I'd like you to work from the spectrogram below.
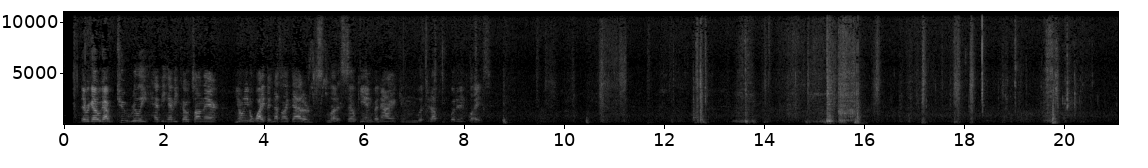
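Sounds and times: wooden knocks and scraping: 19.6 - 20.2.

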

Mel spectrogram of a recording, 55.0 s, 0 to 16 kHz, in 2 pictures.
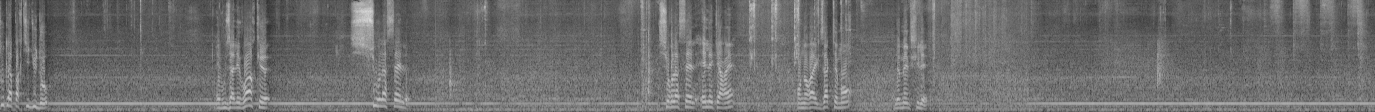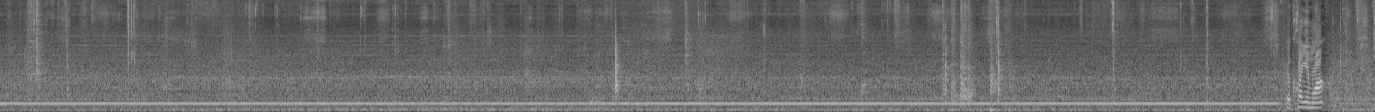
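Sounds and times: kitchen machine hum: 0.0 - 55.0.

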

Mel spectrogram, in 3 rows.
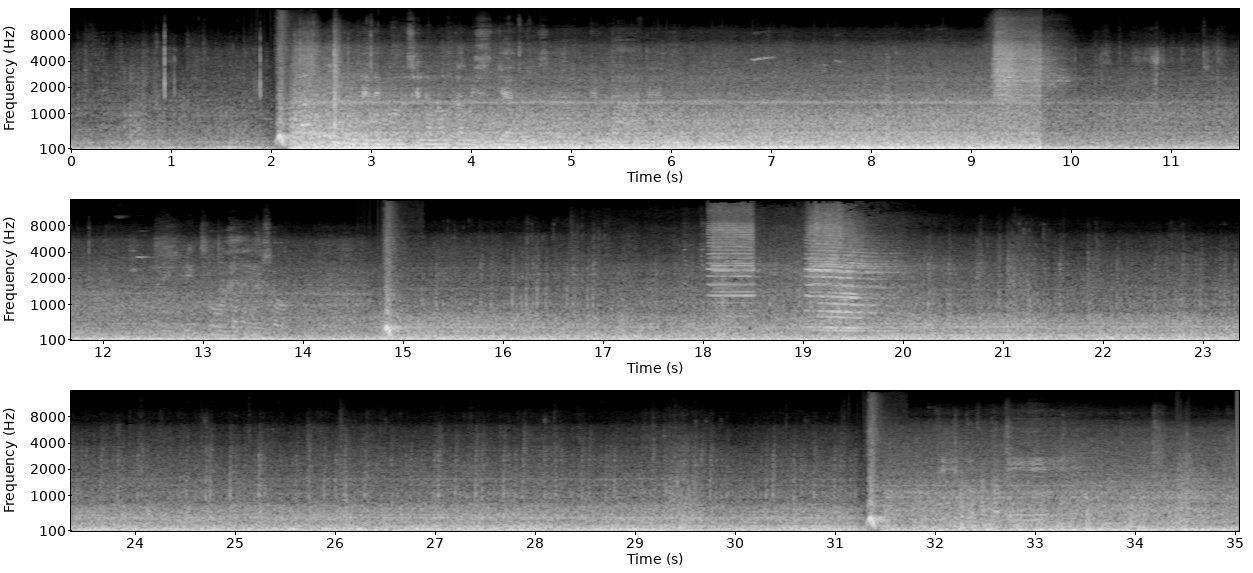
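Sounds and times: bus engine and road rumble: 0.0 - 35.0
vehicle horn: 18.0 - 20.3.

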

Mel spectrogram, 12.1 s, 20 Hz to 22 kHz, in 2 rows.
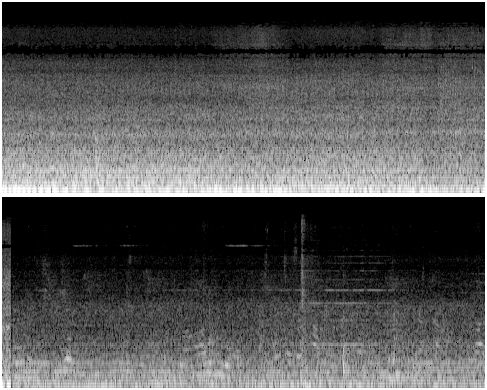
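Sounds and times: diesel engine rumbling: 0.0 - 6.6.

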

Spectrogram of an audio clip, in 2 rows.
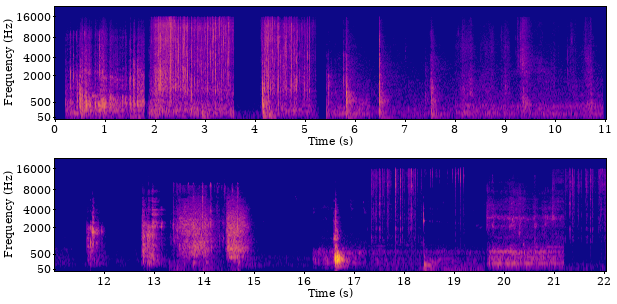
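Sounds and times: fruit flesh tearing: 21.2 - 22.0.

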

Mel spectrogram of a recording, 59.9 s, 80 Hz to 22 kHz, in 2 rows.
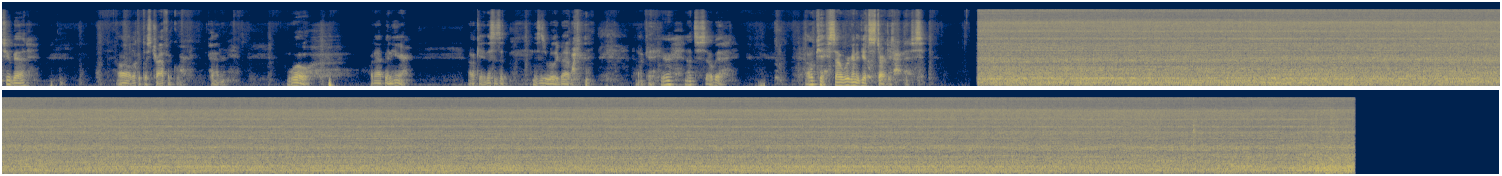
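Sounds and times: carpet extractor vacuum roar: 19.5 - 57.0.

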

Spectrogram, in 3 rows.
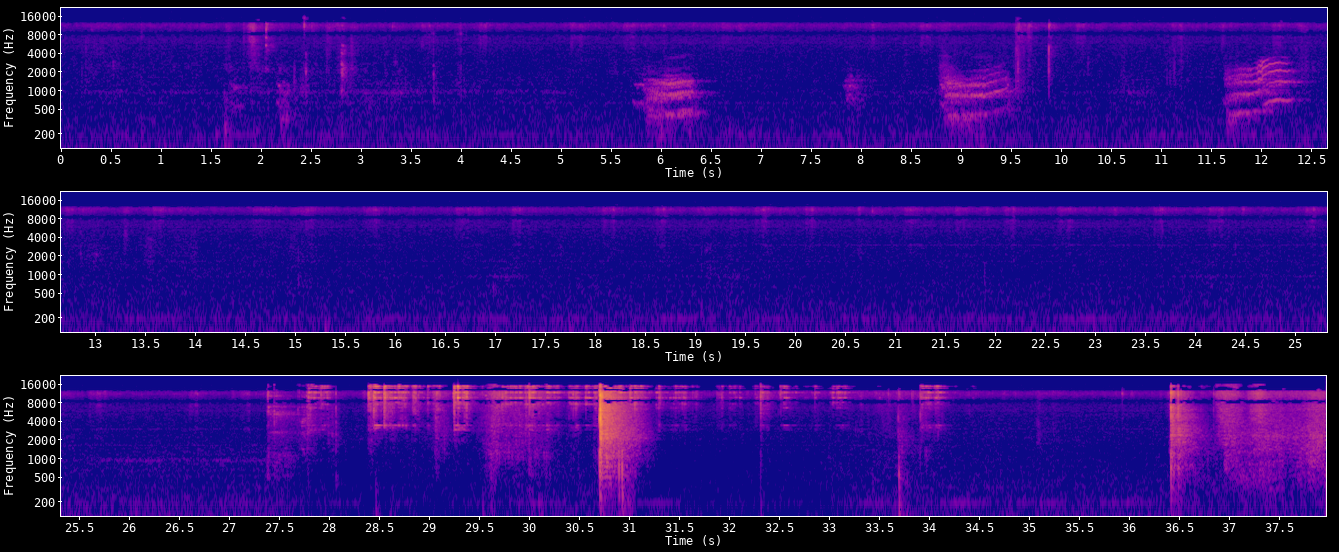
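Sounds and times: cat meowing softly: 5.7 - 6.5, 8.8 - 9.7, 11.6 - 12.6
rustling and scraping of felt: 36.8 - 37.9.

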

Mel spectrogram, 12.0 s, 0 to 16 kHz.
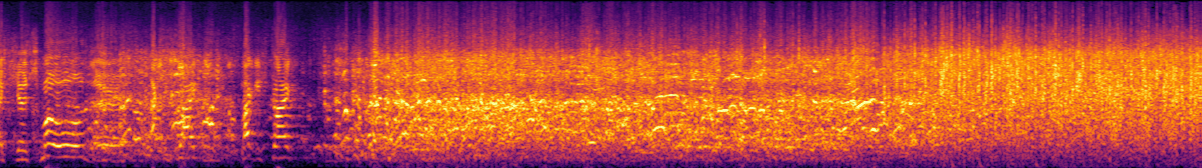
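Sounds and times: audience laughing: 0.6 - 10.3.

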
